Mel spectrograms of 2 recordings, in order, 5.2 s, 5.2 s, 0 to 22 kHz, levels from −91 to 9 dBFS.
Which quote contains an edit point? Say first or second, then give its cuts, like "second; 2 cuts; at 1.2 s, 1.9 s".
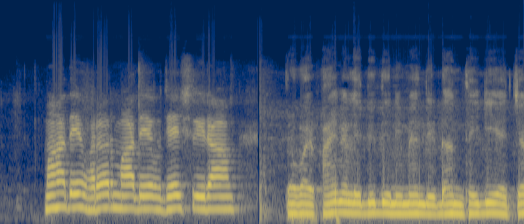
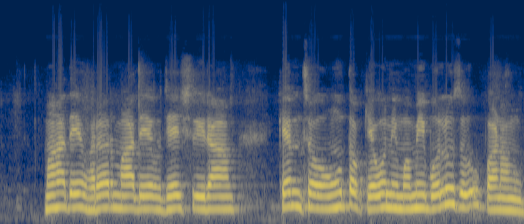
first; 1 cut; at 2.7 s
